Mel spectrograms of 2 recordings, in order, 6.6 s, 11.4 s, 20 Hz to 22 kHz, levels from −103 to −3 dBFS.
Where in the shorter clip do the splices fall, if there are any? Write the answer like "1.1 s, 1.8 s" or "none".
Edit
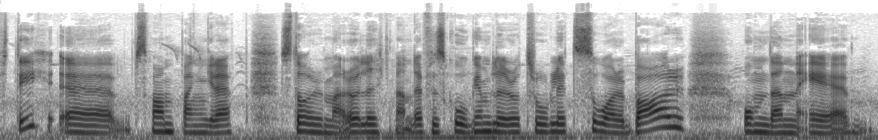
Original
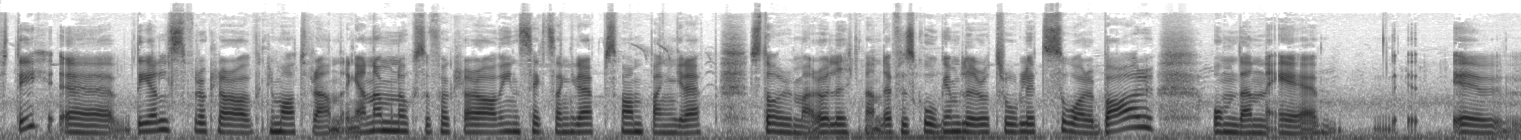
1.0 s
